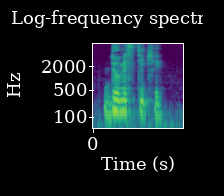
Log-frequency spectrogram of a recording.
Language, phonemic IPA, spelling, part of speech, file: French, /dɔ.mɛs.ti.ke/, domestiquer, verb, LL-Q150 (fra)-domestiquer.wav
- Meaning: to tame (an animal, etc.)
